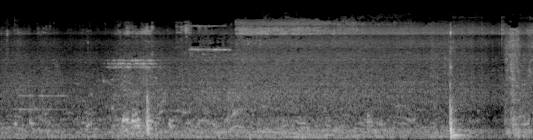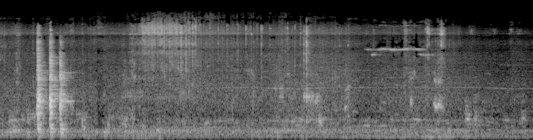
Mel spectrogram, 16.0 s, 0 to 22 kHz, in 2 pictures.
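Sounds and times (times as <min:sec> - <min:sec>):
spreader hissing through batter: 0:03.0 - 0:08.4, 0:09.5 - 0:14.4
utensils knocking on griddle: 0:08.6 - 0:09.1.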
